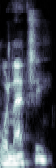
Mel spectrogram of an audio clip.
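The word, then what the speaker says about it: Wenatchee: Wachi.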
